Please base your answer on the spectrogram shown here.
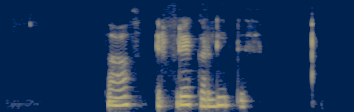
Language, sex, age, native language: Icelandic, female, 30-39, Icelandic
